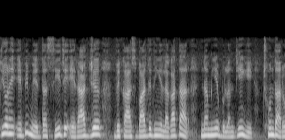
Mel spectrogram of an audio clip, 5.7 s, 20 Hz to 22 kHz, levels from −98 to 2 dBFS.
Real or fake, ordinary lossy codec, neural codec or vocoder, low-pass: fake; none; codec, 16 kHz, 16 kbps, FunCodec, trained on Chinese and English, 50 frames a second; 7.2 kHz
